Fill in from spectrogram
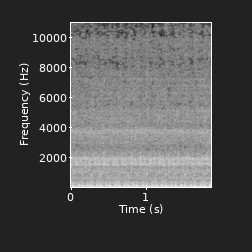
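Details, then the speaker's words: Yamaha XVS650 Dragstar/V-Star 650 after carb tuning: 22.5 pilot jets, 120 main jet, needle raised one slot, slide spring clipped, mixture screw 3.5 turns out. Warm, set to about 1000 rpm idle. Even, lumpy V-twin idle with no misses; runs cleanly. "That sounds fantastic. It really, really sounds like it's got a little bit more purpose."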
